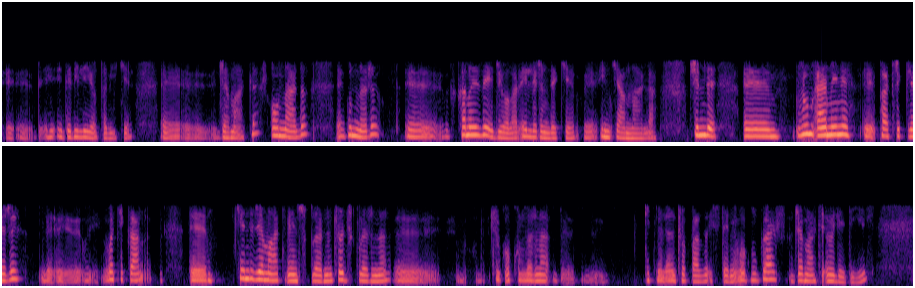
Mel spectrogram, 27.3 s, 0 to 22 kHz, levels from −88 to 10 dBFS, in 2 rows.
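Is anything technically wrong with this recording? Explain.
Yes, the speech has passed through an AMR narrowband mobile codec throughout. Its 8 kHz vocal-tract coding, at what sounds like a very low bitrate near 6 kbps, removes everything above 3.8 kHz and leaves voices heavily buzzy and synthetic.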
